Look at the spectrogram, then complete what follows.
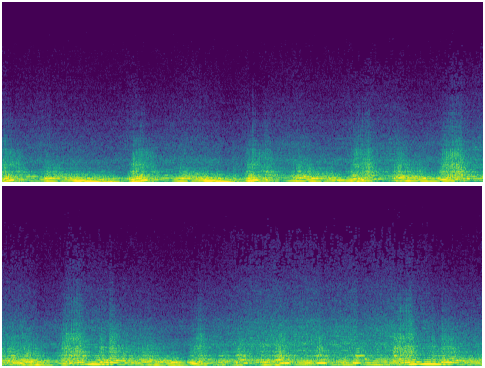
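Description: Toyota Yaris four-cylinder engine revved in repeated short blips, about one every second and a half, each rising and falling back toward idle. It is heard through an NDK Pro-Street aftermarket muffler and Drag S resonator on the stock header, giving a dry bass exhaust note.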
